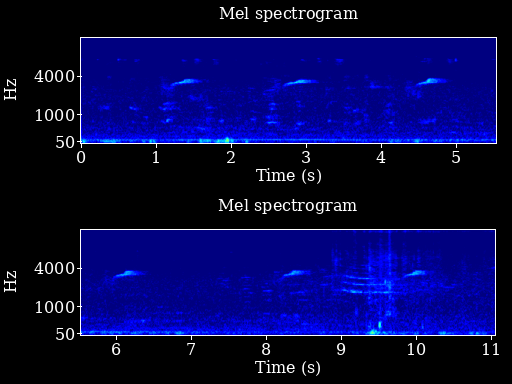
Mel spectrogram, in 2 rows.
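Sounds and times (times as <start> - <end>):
bird chirping: 0.0 - 11.0.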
